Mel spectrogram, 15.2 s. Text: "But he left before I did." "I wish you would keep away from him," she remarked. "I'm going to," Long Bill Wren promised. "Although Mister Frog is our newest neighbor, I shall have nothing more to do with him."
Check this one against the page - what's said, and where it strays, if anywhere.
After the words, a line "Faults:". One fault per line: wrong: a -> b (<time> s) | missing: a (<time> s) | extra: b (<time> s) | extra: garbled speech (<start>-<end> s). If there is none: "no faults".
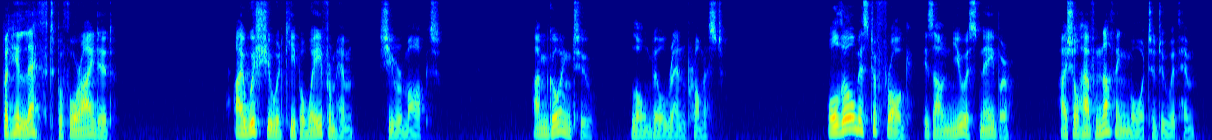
"But he left before I did." "I wish you would keep away from him," she remarked. "I'm going to," Long Bill Wren promised. "Although Mister Frog is our newest neighbor, I shall have nothing more to do with him."
Faults:
no faults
